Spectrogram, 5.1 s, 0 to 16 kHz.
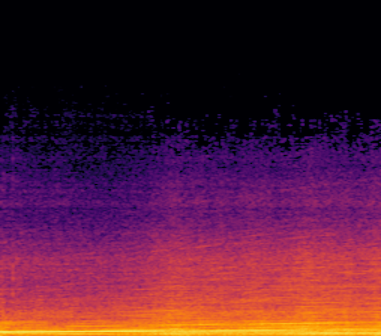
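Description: BMW 135i's N54 twin-turbo straight-six at full throttle on 12 PSI boost, its engine note rising steadily through the revs, heard from inside the cabin. It sounds out through an aftermarket turboback exhaust with dual cast downpipes and a stainless catback.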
